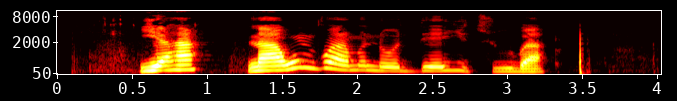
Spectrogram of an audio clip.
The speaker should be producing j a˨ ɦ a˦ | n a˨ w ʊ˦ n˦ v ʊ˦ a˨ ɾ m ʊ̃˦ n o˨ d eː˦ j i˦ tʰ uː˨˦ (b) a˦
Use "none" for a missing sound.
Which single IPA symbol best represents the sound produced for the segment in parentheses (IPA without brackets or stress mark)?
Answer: b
